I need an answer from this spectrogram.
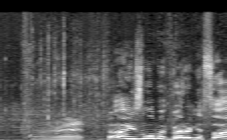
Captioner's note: pat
